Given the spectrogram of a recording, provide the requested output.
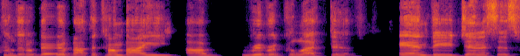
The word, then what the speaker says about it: Combahee: years come to know is pronounced correctly as Combahee, as if it has two syllables and no O. See, it's pronounced as if it spells C-U-M or K-U-M-B-E-E, Combahee.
